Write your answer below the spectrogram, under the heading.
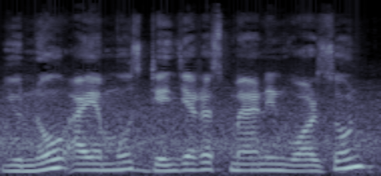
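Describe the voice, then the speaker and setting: A man's voice: brisk, background noise, natural voice. A man playing a boastful, crude male wrestler with a Bangladeshi English accent, speaking broken English in a taunting wrestling promo. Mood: mocking. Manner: broken English, taunting, swings from yelling to low purring. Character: boastful male wrestler, self-proclaimed king, brash and crude.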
